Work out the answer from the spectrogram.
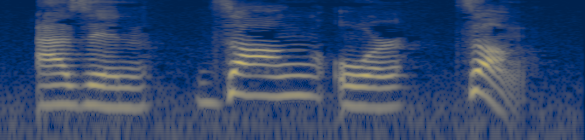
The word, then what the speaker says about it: zang: Its pronunciation is quite similar to the DS sound in English, like cards, but you need to move the tip of your tongue closer to the back of your teeth.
